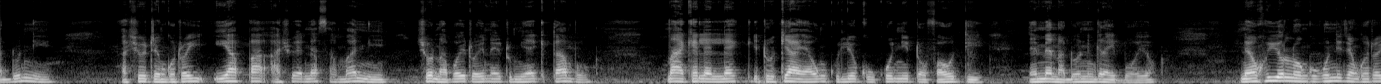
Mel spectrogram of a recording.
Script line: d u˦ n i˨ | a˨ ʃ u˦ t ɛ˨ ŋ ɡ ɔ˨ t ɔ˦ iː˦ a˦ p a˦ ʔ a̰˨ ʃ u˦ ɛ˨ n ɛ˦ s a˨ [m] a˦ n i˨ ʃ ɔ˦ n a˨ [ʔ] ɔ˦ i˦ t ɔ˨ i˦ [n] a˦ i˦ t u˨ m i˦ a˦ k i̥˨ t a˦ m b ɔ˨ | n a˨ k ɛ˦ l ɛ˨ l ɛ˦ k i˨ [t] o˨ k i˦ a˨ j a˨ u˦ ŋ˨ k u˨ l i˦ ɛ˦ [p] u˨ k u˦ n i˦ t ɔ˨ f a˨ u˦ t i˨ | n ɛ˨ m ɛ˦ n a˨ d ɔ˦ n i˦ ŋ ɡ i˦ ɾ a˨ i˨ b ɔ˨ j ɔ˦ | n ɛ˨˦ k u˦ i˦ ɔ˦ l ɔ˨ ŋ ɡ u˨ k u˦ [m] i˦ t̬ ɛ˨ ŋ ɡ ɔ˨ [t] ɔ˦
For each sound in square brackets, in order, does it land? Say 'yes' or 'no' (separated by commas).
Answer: yes, no, yes, yes, no, no, yes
